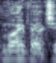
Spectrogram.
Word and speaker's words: Muybridge: Why in your book, is it Muybridge? Is that how you pronounce it? – Muybridge, yeah.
